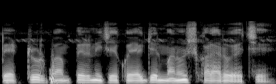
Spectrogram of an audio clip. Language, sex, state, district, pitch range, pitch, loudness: Bengali, male, Assam, Hailakandi, 85-100 Hz, 95 Hz, -14 LUFS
